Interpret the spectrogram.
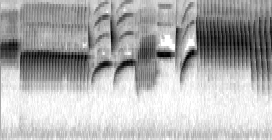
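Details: Canary song, played to prompt a quiet, reluctant canary into singing: dense buzzy trills at a fast pulse, then a run of upward-slurred whistled notes and a short steady tone, ending in a long rapid rolling trill.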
